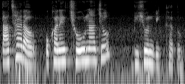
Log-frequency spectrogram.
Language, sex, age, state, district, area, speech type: Bengali, female, 18-30, West Bengal, Paschim Bardhaman, rural, spontaneous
